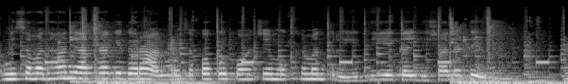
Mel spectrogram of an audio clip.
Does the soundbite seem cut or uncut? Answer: uncut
